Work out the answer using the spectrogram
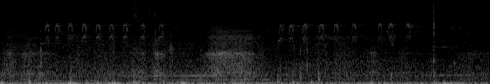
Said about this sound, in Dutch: Is het alarm? Alarmerend roodborstje of zo. Oh, en een merel. Heel veel alarmerende merels.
